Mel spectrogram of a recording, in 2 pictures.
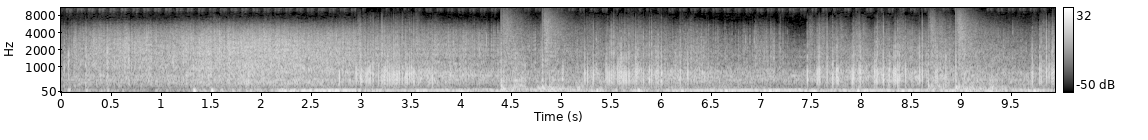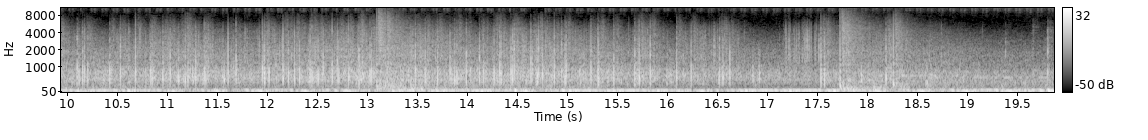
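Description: Fireworks display going off: a dense, continuous crackle and hiss from fountains and bursting shells over a low rumble. A handful of sharp shell-burst bangs are spread through it.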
